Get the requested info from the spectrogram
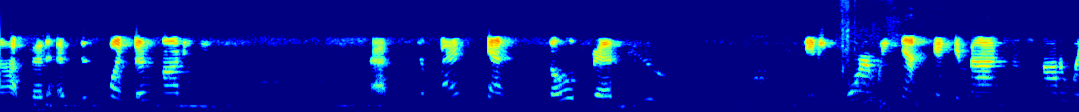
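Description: Speech over a phone line: the customer service representative's voice coming faintly through the phone's speaker, thin, with no high end, in short broken phrases.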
